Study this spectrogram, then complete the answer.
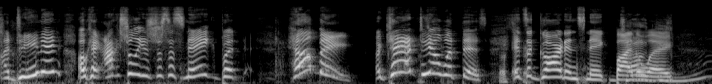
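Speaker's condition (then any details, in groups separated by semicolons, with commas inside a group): No condition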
